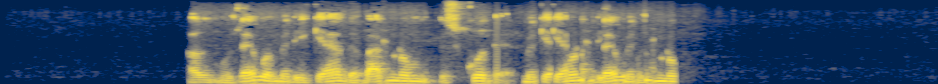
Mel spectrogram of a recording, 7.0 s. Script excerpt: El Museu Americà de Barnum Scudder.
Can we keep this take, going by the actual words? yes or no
no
